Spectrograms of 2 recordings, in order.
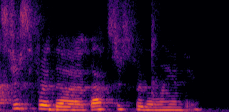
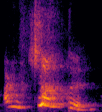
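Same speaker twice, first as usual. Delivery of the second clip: higher, louder announcement; loud declaration; 11 semitones higher, 7 dB louder, slower than usual. Pretend. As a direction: proudly announce the jump. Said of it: "You're jumping".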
